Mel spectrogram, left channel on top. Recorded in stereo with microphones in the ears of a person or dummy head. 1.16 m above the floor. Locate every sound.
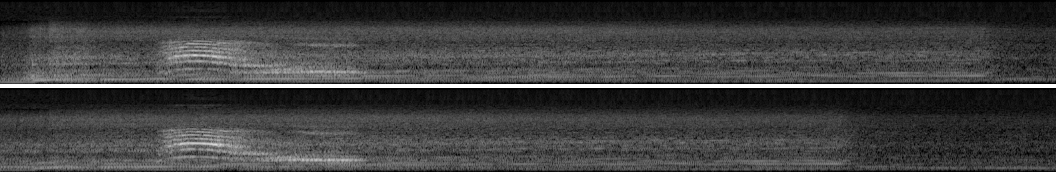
1.6 s a cat meowing: centre (ahead or behind), 2.5 m; by 3.6 s 35° left (ahead or behind), 2 m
